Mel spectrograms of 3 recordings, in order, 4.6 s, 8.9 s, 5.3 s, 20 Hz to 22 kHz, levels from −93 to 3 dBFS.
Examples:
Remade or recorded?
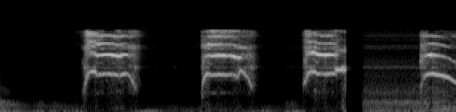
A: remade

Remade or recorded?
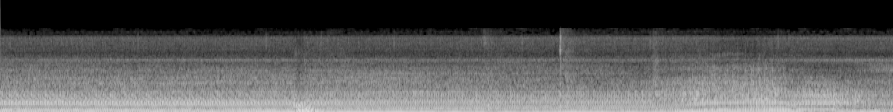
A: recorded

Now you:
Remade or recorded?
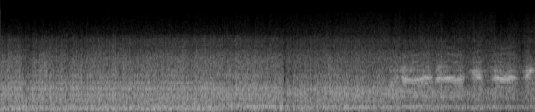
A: remade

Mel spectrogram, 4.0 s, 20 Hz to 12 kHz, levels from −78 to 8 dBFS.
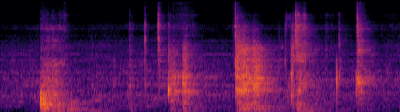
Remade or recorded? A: remade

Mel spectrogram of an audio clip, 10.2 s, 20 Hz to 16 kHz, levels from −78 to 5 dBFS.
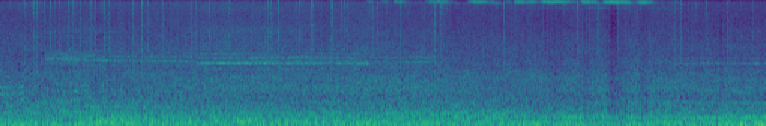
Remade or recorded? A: recorded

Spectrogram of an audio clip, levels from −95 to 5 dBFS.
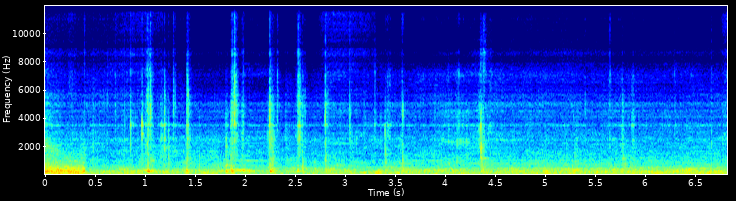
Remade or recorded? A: remade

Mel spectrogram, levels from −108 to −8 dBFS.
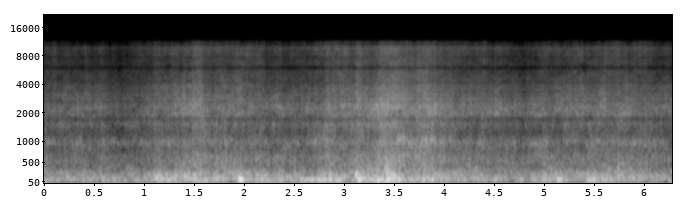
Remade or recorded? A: remade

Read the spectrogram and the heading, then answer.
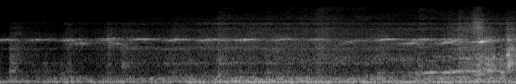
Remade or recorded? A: remade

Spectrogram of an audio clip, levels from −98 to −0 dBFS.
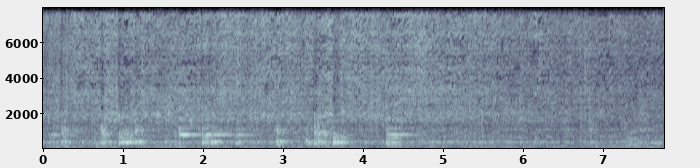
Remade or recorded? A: remade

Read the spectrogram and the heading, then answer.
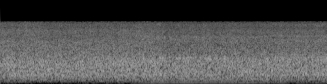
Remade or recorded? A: recorded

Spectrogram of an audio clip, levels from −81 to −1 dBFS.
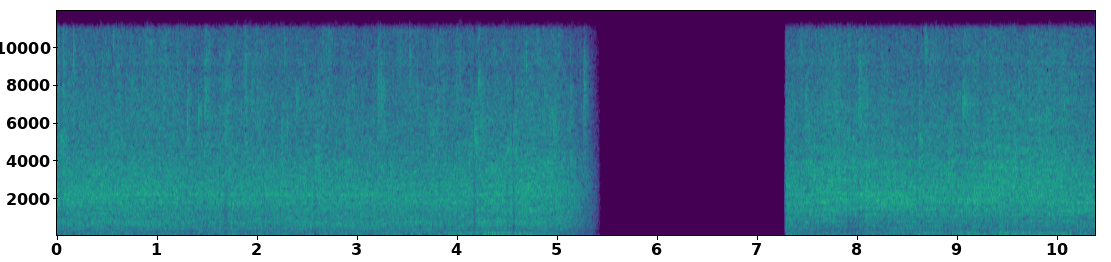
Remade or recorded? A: recorded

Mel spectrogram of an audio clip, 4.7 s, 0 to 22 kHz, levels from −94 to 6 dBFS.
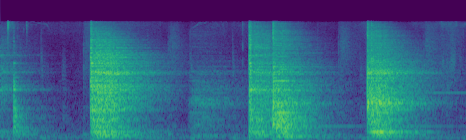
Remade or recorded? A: recorded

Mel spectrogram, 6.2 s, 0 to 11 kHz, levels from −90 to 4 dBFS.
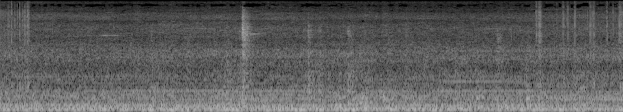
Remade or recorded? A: recorded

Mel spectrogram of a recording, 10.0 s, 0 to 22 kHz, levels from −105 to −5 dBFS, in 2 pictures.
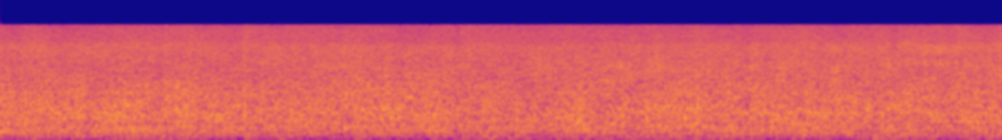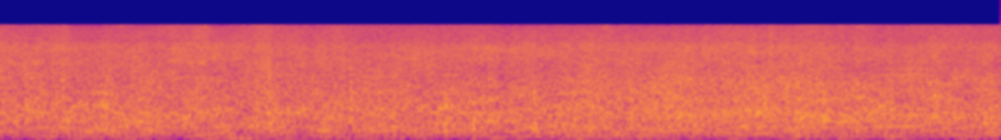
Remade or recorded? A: remade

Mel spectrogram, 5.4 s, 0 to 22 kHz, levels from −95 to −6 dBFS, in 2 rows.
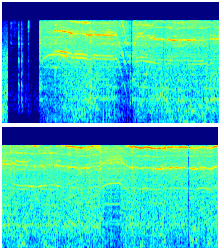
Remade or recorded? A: recorded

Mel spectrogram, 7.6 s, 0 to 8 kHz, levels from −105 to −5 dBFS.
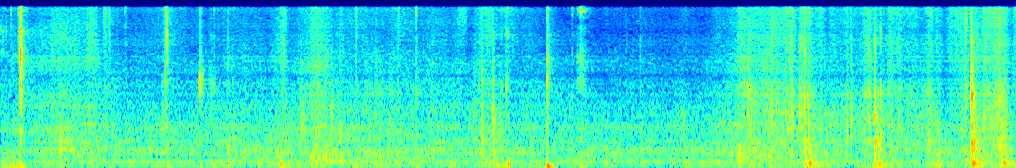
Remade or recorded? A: remade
